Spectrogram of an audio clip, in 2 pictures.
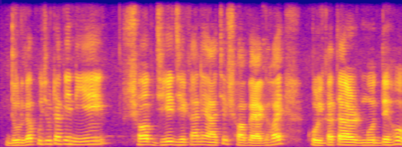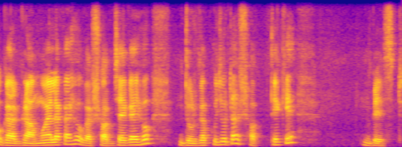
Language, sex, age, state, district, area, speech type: Bengali, male, 30-45, West Bengal, North 24 Parganas, urban, spontaneous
